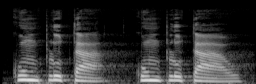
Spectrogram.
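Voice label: "cumplutatau", Vernazzese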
